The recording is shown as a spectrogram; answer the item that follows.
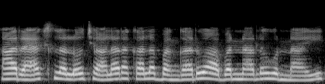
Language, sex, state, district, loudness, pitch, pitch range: Telugu, female, Telangana, Hyderabad, -14 LUFS, 245 Hz, 235-255 Hz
